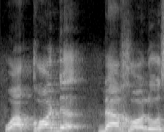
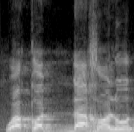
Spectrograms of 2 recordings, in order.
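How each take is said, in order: First: The first d is released separately with a bounce. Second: The two d sounds merge into one doubled d. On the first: The speaker calls it wrong. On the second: The speaker calls it right.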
